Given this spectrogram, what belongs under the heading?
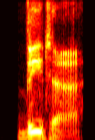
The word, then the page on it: beta: British English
